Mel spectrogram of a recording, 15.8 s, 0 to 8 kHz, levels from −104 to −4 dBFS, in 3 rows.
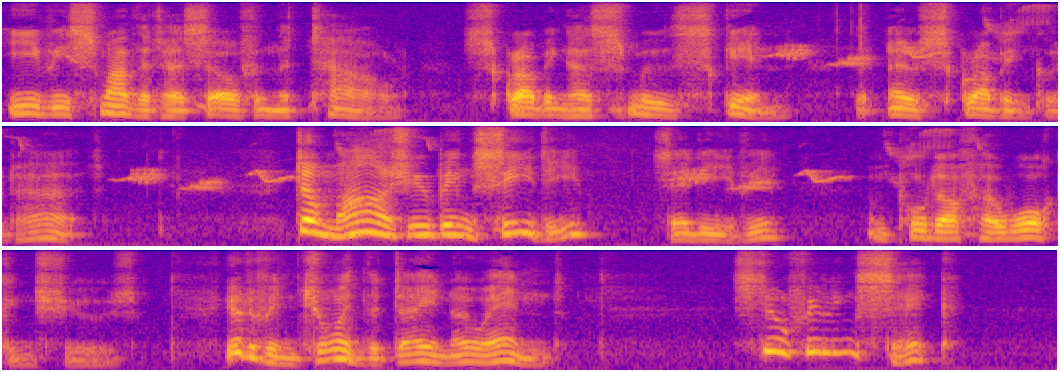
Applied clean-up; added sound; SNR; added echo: none; Bird; 16 dB; none.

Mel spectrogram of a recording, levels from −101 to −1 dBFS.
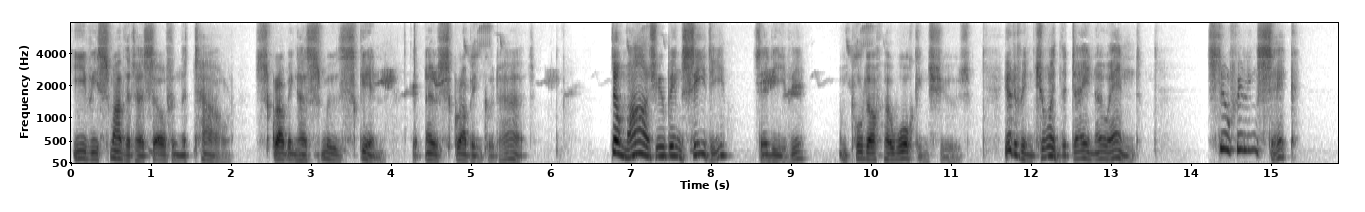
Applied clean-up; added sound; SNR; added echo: neural mask model RNNoise.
